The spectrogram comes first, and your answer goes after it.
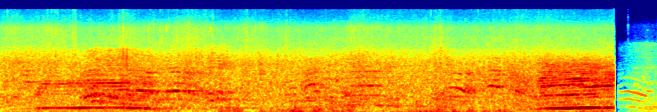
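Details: Village cattle that entered a mosque during a flood in Jerengik, Sampang, give a low, steady moo near the start and another at the end, over a busy wash of voices and water-like noise.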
